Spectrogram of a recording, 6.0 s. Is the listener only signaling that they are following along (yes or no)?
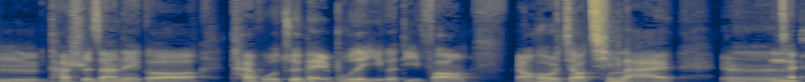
yes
